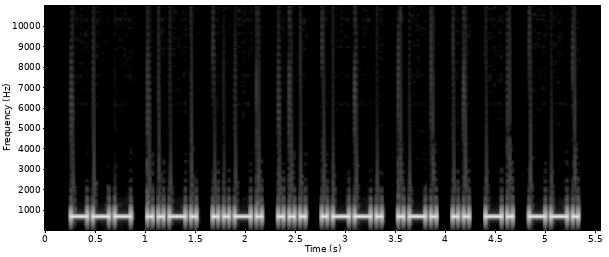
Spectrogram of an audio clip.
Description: Morse code, heard as a keyed tone, about 22 wpm, 700 Hz. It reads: OFFSPRING
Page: Morse Code Ninja practice 22wpm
